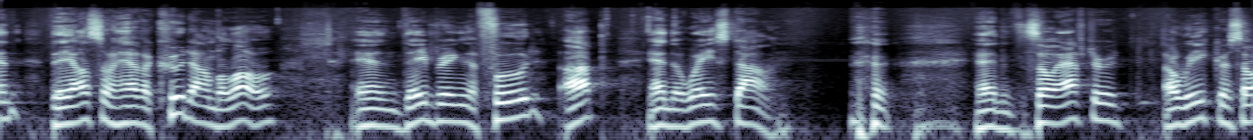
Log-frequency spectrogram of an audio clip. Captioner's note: laughs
